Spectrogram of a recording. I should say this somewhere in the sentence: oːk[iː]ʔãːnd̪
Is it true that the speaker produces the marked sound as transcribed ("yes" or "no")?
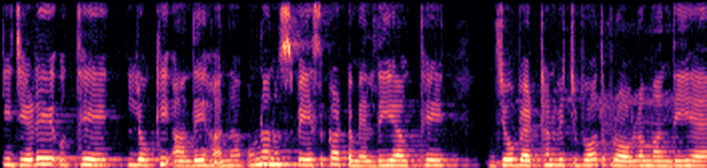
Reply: yes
